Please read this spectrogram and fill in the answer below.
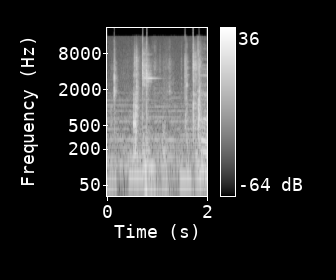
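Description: A few small clicks and knocks as a USB cable and jumper wires are handled and plugged into an Arduino Uno board, with a brief high ting about halfway through.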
